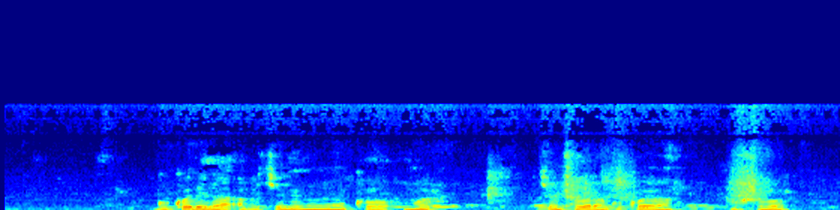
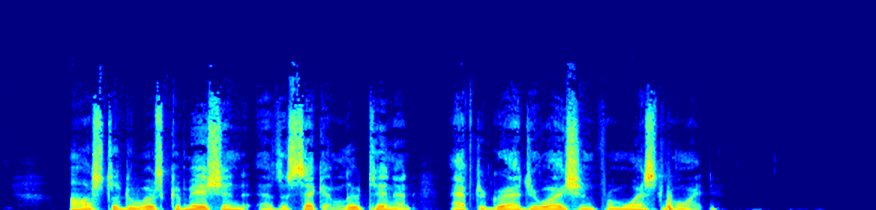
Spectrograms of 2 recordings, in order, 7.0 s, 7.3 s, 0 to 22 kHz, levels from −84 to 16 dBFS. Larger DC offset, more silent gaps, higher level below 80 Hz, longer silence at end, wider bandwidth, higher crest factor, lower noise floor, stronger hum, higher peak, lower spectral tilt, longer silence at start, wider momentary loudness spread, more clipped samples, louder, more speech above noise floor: neither; neither; about the same, -50 dBFS vs -48 dBFS; second, 0.45 s vs 1.35 s; about the same, 11.5 kHz vs 12.5 kHz; about the same, 18 dB vs 18 dB; second, -53 dBFS vs -80 dBFS; neither; about the same, -2 dBFS vs 0 dBFS; first, -7 dB/octave vs -5 dB/octave; first, 1.3 s vs 0.6 s; first, 18 LU vs 11 LU; neither; second, -20 LUFS vs -17 LUFS; second, 35 dB vs 62 dB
